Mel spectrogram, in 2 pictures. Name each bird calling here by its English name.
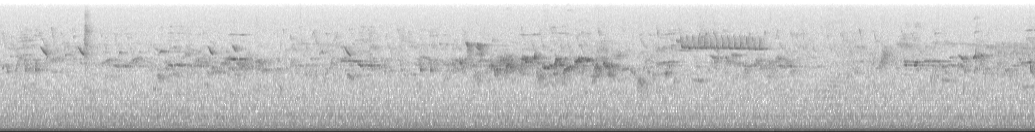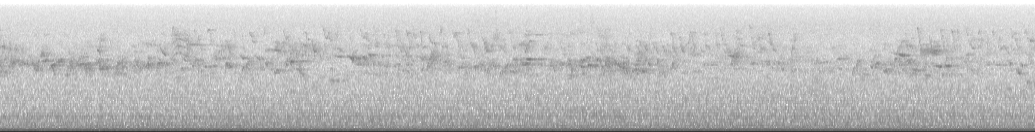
Iiwi, Red-billed Leiothrix, Hawaii Amakihi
